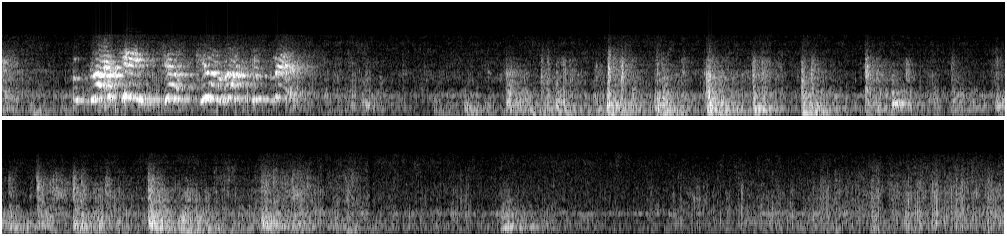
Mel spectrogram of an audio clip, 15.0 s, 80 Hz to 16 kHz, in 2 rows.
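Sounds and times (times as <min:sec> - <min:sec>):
old film soundtrack hiss: 0:00.0 - 0:15.0
footsteps on wooden floor: 0:02.4 - 0:10.5.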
